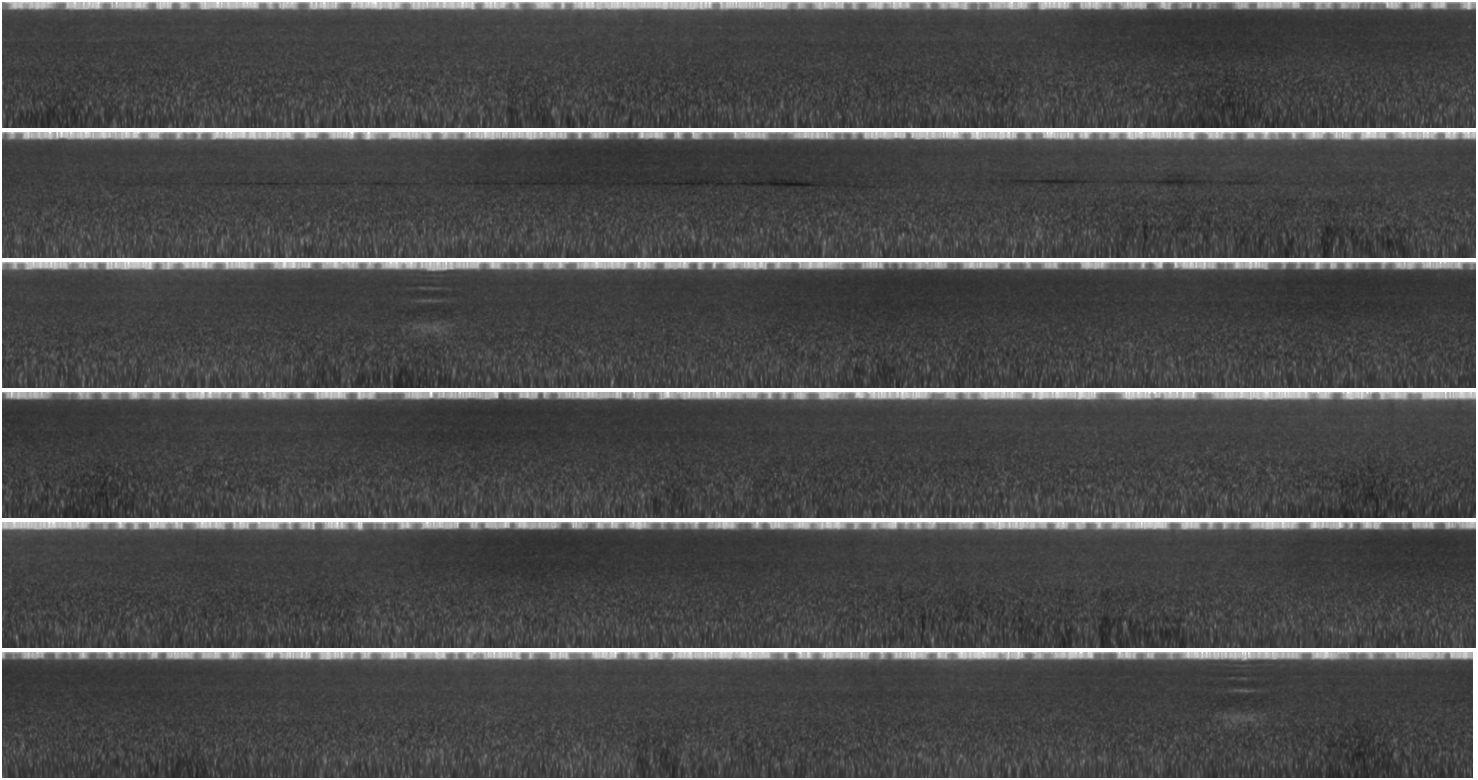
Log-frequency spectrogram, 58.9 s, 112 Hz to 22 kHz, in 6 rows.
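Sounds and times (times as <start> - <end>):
heavy rain: 0.0 - 58.9
thunder rumbling: 0.0 - 58.9.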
